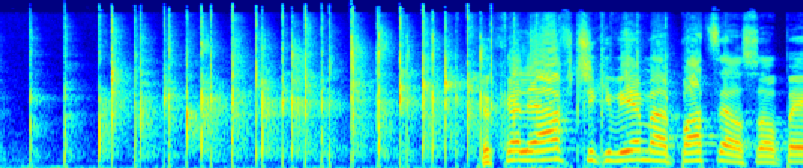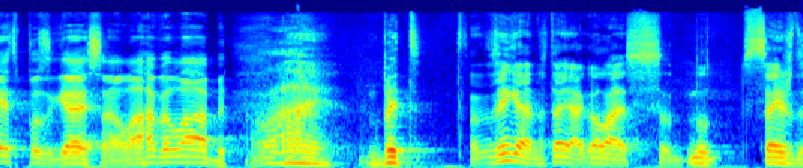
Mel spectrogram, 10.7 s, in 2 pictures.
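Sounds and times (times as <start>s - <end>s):
small round of applause: 0.0s - 4.6s
speech: 3.2s - 10.7s.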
